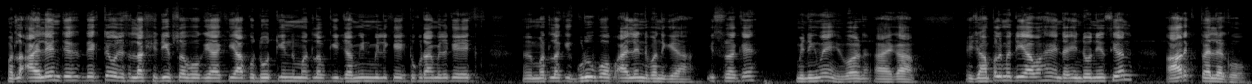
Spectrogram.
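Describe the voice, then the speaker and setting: A man explaining English vocabulary in Hindi, reading the English definitions out slowly. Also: on the high side, fairly bright tone. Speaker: vocabulary teacher. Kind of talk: explaining word meanings in a recorded lesson.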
